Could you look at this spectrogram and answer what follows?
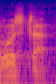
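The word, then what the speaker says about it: Worcester: where sister oh yes I see as Lord Worster mhm his M be fit to be hog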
